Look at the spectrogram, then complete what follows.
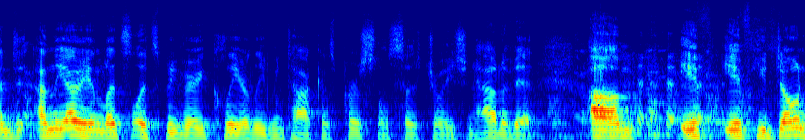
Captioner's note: laughter; laughter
